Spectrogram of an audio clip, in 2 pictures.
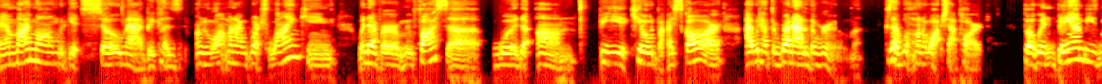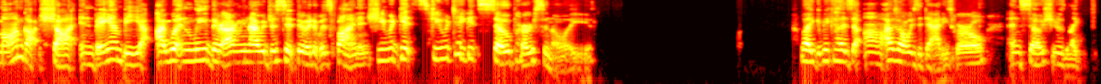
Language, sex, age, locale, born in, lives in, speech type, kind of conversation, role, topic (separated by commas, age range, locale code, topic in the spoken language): English, female, 25-29, en-US, United States, United States, conversation, unstructured, none, What kind of movies do you usually enjoy watching?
